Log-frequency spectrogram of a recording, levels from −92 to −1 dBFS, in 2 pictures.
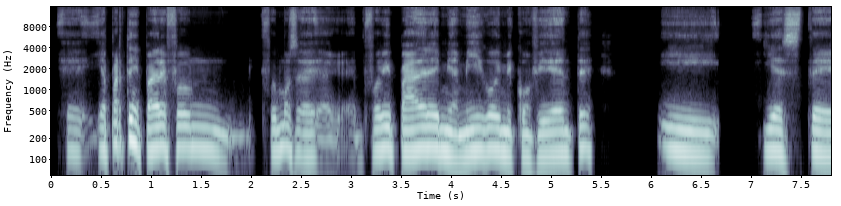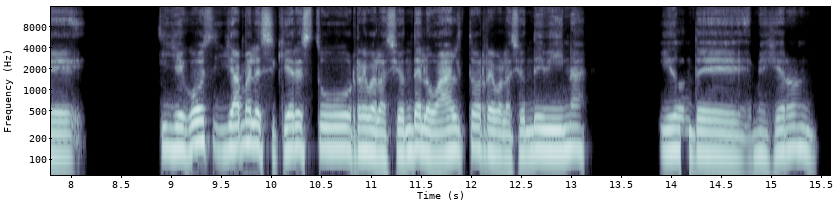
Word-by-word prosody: eh, 130 -2 -9
y - - -7
aparte 170 +7 +1
mi 170 - +3
padre 145 +2 +3
fue 150 +2 -1
un 145 - -5
fuimos, 135 +1 -3
eh 115 -1 -3
eh 100 -4 -11
eh, - - -14
fue 135 +5 -2
mi 145 0 +3
padre, 140 +2 +3
mi 135 -2 +3
amigo 135 +4 +2
y - - +2
mi 125 -2 +1
confidente, 120 +5 -2 0.6
y 130 -6 0 0.4
y, 135 0 0
este, 120 -1 0 0.7
y 145 -1 -3
llegó, 145 +4 +3
es 180 0 -2
llámale, 150 +3 +1
si 130 -4 0
quieres 145 +2 +1
tú, 145 -1 +1
revelación 130 -1 +1
de 145 0 +3
lo 120 -3 +2
alto, 135 +3 0
revelación 125 -2 -1
divina, 135 +1 +2 0.7
y 130 0 -1
donde 120 -5 -1
me 120 - -4
dijeron 130 +2 -4
135 Hz, 150 wpm, -20 LUFS, 125-145 Hz, 0.7 s, mi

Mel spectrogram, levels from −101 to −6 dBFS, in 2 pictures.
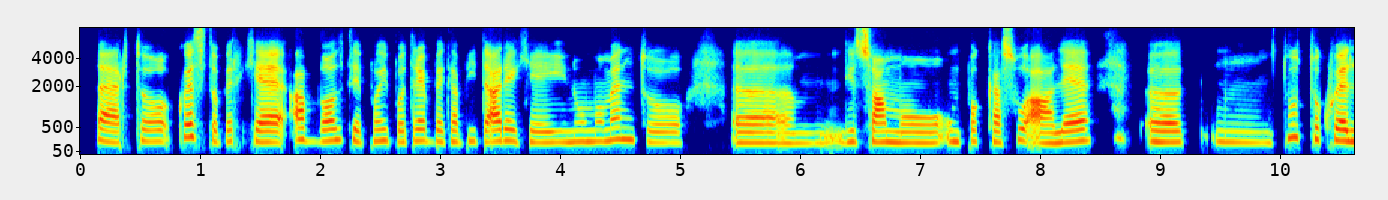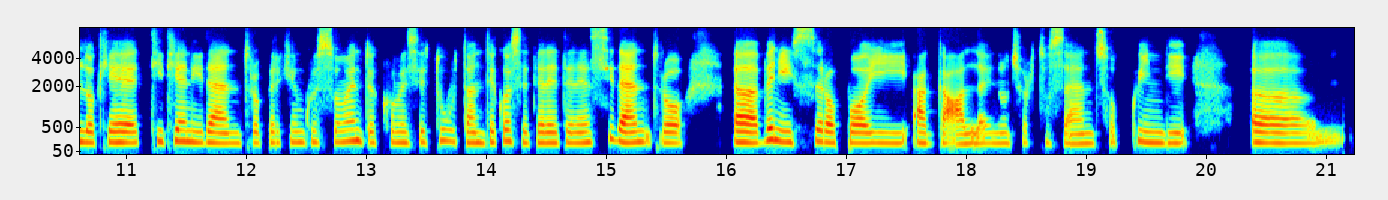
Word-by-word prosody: Erto, 215 0 +1
questo 290 -7 +1
perché 205 -1 +3
a 245 - +3
volte 225 +1 0
poi 220 +2 -4
potrebbe 215 0 -3
capitare 215 +2 +3
che 210 - -10
in 200 +1 -4
un 210 0 -5
momento, 215 -4 -4 0.4
ehm, 190 -1 -2
diciamo 195 -2 +2
un 210 0 -4
po' 215 +2 -6
casuale, 205 0 +4 0.4
uhm, 205 -1 +3 0.2
mhmm, 200 -4 -10
tutto 280 +2 -3
quello 220 -4 +4
che 200 0 +1
ti 220 - -6
tieni 210 -2 0
dentro, 190 -1 0
perché 195 +2 -9
in 200 - -5
questo 205 +1 -4
momento 215 -1 -2
è - - -10
come 195 +1 -6
se 200 +2 -6
tu 225 +3 -7
tante 195 -1 -3
cose 210 -2 -3
te 190 - -3
le 190 0 +1
tenessi 195 +6 -3
dentro, 195 -3 +3 0.4
ehm, 200 -2 +8
venissero 210 -2 +2
poi 190 -1 0
a 190 -1 +2
galla 170 +1 +2
in 185 - -8
un 185 - -6
certo 185 - -9
senso. 175 +1 -3
Quindi, 190 -4 -3 0.5
uhm 190 +1 +1
200 Hz, 140 wpm, -26 LUFS, 190-215 Hz, 0.5 s, ehm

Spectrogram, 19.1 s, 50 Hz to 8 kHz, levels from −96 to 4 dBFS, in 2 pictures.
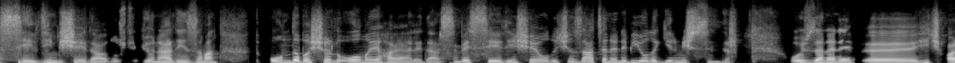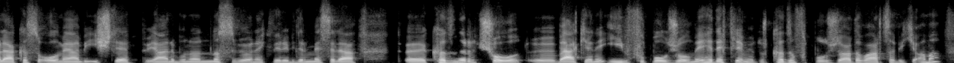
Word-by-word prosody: sevdiğin 120 +6 -2
bir 130 - -4
şeye 90 -3 0
daha 90 -2 -2
doğrusu 90 - -15
yöneldiğin 115 +3 0
zaman 105 -1 -1 0.5
onda 175 +10 +4
başarılı 180 0 +1
olmayı 165 +1 +1
hayal 85 - -3
edersin 85 - -7
ve 140 - +2
sevdiğin 140 +6 -2
şey 170 0 -2
olduğu 170 +2 -4
için 210 +3 -6
zaten, 195 -1 -1
hani, 185 0 -3
bir 185 - -6
yola 185 0 -1
girmişsindir. 175 - -5 0.5
O 130 - +3
yüzden, 150 +3 +4
hani, 150 -1 +4 0.2
eee, 130 -1 +4
hiç 150 +3 -5
alakası 135 +3 +4
olmayan 135 -2 +1
bir 140 - -8
işle, 120 -5 +1
yani, 115 -2 0
buna 115 0 -2
nasıl 115 -5 -4
bir 110 - -5
örnek 100 0 -4
verebilirim? 105 +3 -3
Mesela, 120 0 +2 0.5
eee, 110 0 +4
kadınların 150 +1 +2
çoğu, 155 - +3
eee, 130 -2 -2
belki, 110 0 +6
hani, 130 +6 -2
iyi 155 0 -2
bir - - -9
futbolcu 135 -2 -1
olmayı 120 +7 0
hedeflemiyordur. 165 - -1
Kadın 135 +1 0
futbolcular 140 +1 -3
da 145 - 0
var 155 - +4
tabii 90 0 -8
ki. - - -8
Ama 210 +7 -3
135 Hz, 175 wpm, -24 LUFS, 115-155 Hz, 0.5 s, belki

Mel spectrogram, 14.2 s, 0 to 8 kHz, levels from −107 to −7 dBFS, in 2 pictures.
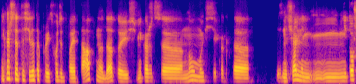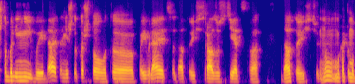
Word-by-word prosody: Мне - - -6
кажется, 205 -3 +4
это 175 -1 -5
всегда 155 +1 +2
так 165 0 -2
происходит 130 -1 -3
поэтапно, 125 - +1
да, - - +5
то - - -4
есть 115 -1 0
мне 115 - -6
кажется, 115 -4 +1
ну, 145 +8 -2
мы 135 -2 -2
все 135 -1 -14
как-то 120 -2 +2 0.5
изначально 140 +5 +2
н 125 -1 0
н 125 +4 -2
не 135 - -1
то 165 +5 +5
чтобы 140 -3 0
ленивые, 125 -7 0
да, 155 - +5
это 135 - -7
не 120 0 -8
что-то, 125 0 -7
что 110 -1 -1
вот, 105 0 -4
э, 105 -2 +1
появляется, 115 +3 0
да, - - -1
то - - -18
есть - - -10
сразу 105 -1 +3
с 100 - -17
детства. 100 -2 -3 0.4
Да, - - +4
то - - -6
есть, 100 +3 -7
ну, 155 +2 0
мы 125 - -2
к - - -7
этому 125 -2 -2
125 Hz, 185 wpm, -25 LUFS, 110-135 Hz, 0.5 s, да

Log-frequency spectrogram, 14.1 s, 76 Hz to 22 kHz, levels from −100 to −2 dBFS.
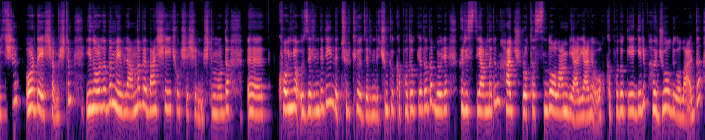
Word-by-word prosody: için 340 - -6
orada 280 +1 +6
yaşamıştım. 235 - +1 0.3
Yine 265 +2 +6
orada 285 +1 +2
da 350 - +2
Mevlana... 255 -1 +2
ve 300 -4 +1
ben 260 +1 +2
şeye 270 +1 -3
çok 255 -2 -8
şaşırmıştım. 230 -1 -7
Orada, 260 +4 -2 0.3
eee, 225 -2 -1 0.2
Konya 280 +1 +5
özelinde 250 +3 0
değil 345 +1 -1
de 240 - +1
Türkiye 255 0 -3
özelinde. 215 -1 -4
Çünkü 260 +2 -3
Kapadokya'da 260 +2 -1
da 290 -8 0
böyle 255 +1 +3 0.2
Hristiyanların 250 +4 0
haç 255 -8 +2
rotasında 240 +2 0
olan 240 -2 +2
bir - - -3
yer. 190 -3 +1
Yani, 205 +1 -1
o - - -6
Kapadokya'ya 245 0 -2
gelip 260 +9 -2
hacı 260 0 +1
oluyorlardı. 215 -6 -1
250 Hz, 155 wpm, -23 LUFS, 235-270 Hz, 0.3 s, orada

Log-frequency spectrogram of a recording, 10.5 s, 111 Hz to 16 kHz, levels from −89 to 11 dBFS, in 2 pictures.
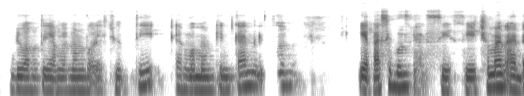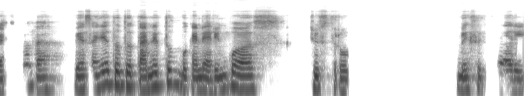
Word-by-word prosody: di - - -5
waktu 145 +1 -7
yang 140 - -5
memang 145 0 -4
boleh - - -7
cuti 145 +4 -9 0.3
yang 155 -1 -7
memungkinkan 150 +3 -2
gitu, - - -15 0.8
ya, - - +8
pasti - - +2
bos 175 0 +1
ngasih, 145 -7 -5
sih. 140 - 0
Cuman 175 +2 +4
ada 145 -3 +2
aja - - -23 0.2
lah, 145 0 +1 0.3
biasanya 160 +5 +4
tuntutannya, 180 -4 +5
tuh, 215 - +2
bukan 145 -1 +4
dari 140 +1 +4
bos, 155 -3 +6 0.5
justru 155 -3 -1 1.2
biasanya 150 0 -1
dari 140 -1 +1
150 Hz, 155 wpm, -23 LUFS, 145-170 Hz, 1.2 s, ya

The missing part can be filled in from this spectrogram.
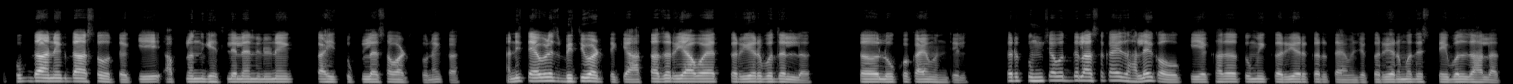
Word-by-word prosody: खूपदा, 150 +2 +6
अनेकदा 150 -1 +6
असं 140 +2 0
होतं 120 -4 -2
की 125 +1 0
आपण 130 0 -3
घेतलेला 125 0 0
निर्णय 125 0 0 0.3
काही 125 -1 0
चुकल्यासारखा 120 0 -3
वाटतो, 110 -1 -5
नाही 115 +3 -7
का? 100 - -7 0.5
आणि 140 +5 -1
त्यावेळेस 160 +1 +6
भीती 145 +2 +1
वाटते, 140 -6 +3
की 110 - -5
आता 115 +4 +1
जर 140 +1 0
या 135 0 +5
वयात 135 0 +3
करियर 130 +1 +1
बदललं 125 -6 -1 0.5
तर 125 0 +4
लोकं 120 +2 -4
काय 120 -1 +2
म्हणतील? 105 -3 -8 0.4
तर 170 - 0
तुमच्याबद्दल 175 +2 -2
असं 175 +1 +2
काही 185 0 0
झालंय 160 +2 +1
का 150 - -3
ओ, 110 -1 -2
की 120 +3 -5
एखादा 130 +2 -1
तुम्ही 130 0 -3
करियर 120 0 0
करताय, 115 -2 -6
म्हणजे 105 +1 -9
करियरमध्ये 120 +1 -3
स्टेबल 120 0 -3
झालात, 115 -3 -2
125 Hz, 175 wpm, -23 LUFS, 120-140 Hz, 0.5 s, खूपदा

